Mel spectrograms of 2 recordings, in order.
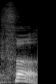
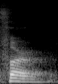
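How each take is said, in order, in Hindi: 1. शब्द स्वर पर खत्म होता है, उसमें आर नहीं है। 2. शब्द के अंत में सुनाई देने वाली आर की ध्वनि है। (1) "ब्रिटिश इंग्लिश में इस तरह को नहीं पढ़ेंगे" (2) "अमेरिकन में पढ़ेंगे फर"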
